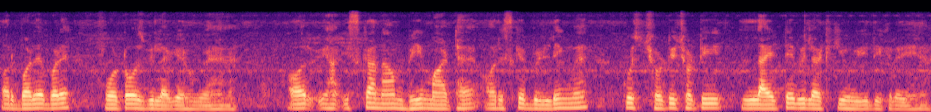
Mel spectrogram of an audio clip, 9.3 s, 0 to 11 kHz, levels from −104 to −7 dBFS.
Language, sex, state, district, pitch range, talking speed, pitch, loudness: Hindi, male, Uttar Pradesh, Ghazipur, 115-130 Hz, 175 wpm, 125 Hz, -19 LUFS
